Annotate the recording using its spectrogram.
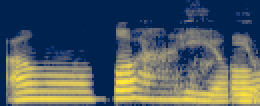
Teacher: haknya nggak panjang karena kasro nggak ketemu alif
